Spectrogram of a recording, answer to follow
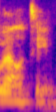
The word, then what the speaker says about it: Valentin: I think do you pronounce that Valentine? Yeah, it's Valentine, but Yeah, but you hear yeah. Without that E on it, we tend to want to pronounce it differently.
